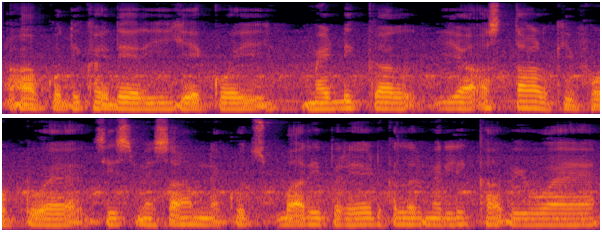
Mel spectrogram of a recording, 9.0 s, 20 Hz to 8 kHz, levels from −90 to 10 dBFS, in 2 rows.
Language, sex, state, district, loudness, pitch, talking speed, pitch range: Hindi, male, Rajasthan, Bikaner, -17 LUFS, 115 Hz, 160 wpm, 115-125 Hz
